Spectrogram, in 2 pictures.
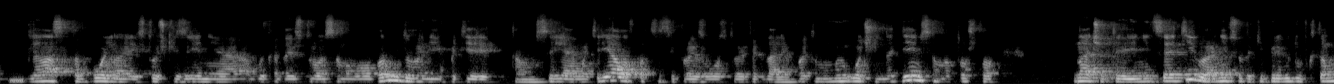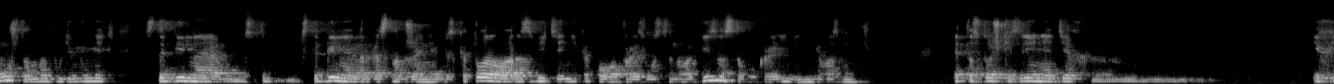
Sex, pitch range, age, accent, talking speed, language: male, 125-155 Hz, 20-39, native, 135 wpm, Ukrainian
